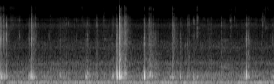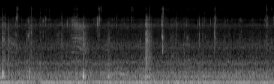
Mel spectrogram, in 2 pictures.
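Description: Close-miked chewing of a crunchy snack, irregular sharp crunches that are loudest in the first couple of seconds and thin out after, over a steady low hum.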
